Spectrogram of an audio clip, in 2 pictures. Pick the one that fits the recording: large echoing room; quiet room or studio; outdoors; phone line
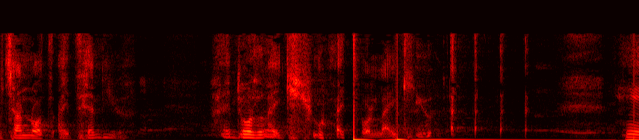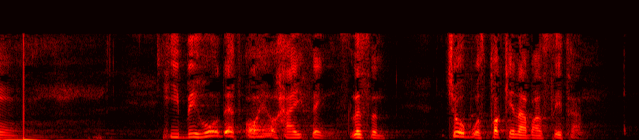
large echoing room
